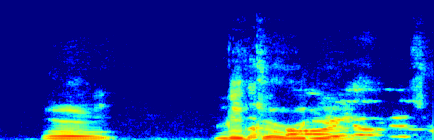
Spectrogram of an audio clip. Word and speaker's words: Lucario: Lucario is right. What? Lucario is right. Okay. Or it could be Lucario or Lucario. Lucario, because that's how they would pronounce it mostly on the show.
